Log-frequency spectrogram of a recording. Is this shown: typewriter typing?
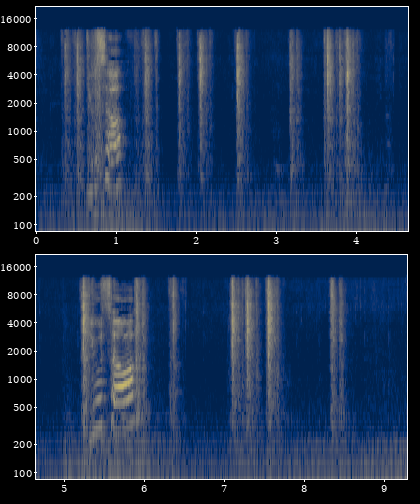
yes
